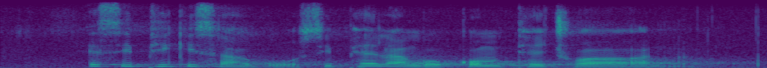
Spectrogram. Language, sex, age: South Ndebele, male, 22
